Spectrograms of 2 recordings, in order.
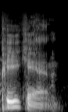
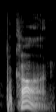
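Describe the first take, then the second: First: The word starts with a 'pee' sound. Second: The word does not start with a 'pee' sound. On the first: The speaker calls it wrong. "He's like you pee in a can. You don't eat a pecan" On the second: The speaker calls it right. "So it's pecan"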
